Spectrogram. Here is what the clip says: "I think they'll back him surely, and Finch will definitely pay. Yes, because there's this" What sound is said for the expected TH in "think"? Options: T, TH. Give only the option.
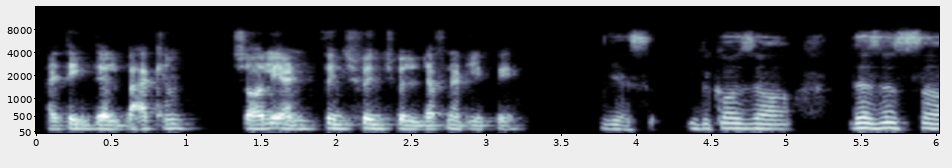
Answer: T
